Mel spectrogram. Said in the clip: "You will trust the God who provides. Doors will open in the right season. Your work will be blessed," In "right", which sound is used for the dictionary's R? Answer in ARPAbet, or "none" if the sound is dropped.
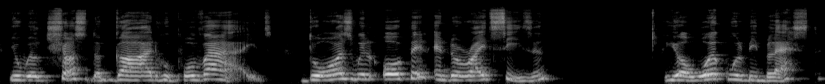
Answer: R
